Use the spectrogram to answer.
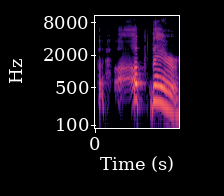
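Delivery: high, loud, gasping reply; Piglet out of breath. A narrator's reading. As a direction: gasp it out in fright. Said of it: "breathing so hard he could hardly speak".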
